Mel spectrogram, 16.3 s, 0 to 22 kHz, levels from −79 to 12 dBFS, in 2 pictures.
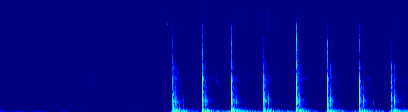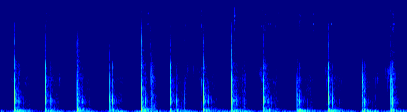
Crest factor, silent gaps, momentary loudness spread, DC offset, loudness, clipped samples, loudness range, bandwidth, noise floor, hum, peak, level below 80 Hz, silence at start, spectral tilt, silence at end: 38 dB; none; 19 LU; under 0.1%; -45 LUFS; under 0.1%; 4 LU; 16.5 kHz; under -90 dBFS; none; -8 dBFS; -52 dBFS; 3.45 s; -5 dB/octave; 0 s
